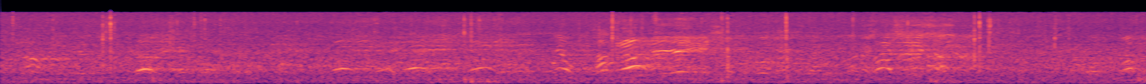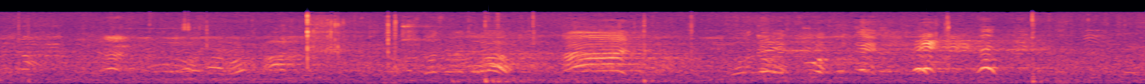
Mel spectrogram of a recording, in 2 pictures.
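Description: Young men shout and call to each other across an open outdoor pitch.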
